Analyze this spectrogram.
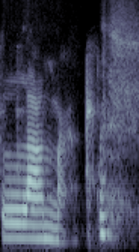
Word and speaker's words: llama: and and feed them llamas this is a funny word in english because it's spelled the same eh it starts with l but we pronounce it lama i really yeah so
